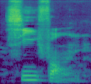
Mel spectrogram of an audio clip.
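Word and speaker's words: chiffon: दूसरा एग्जाम्पल कफन, कफन नहीं बोलेंगे इसको, क्या बोलेंगे हिंदी में, सीफोन। क्या बोलेंगे, सीफोन। इसका अर्थ हो जाएगा बारीक कपड़ा। सी एच का उच्चारण क्या हो जाएगा, सो, सीफोन। ये उच्चारण पे ध्यान देंगे।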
